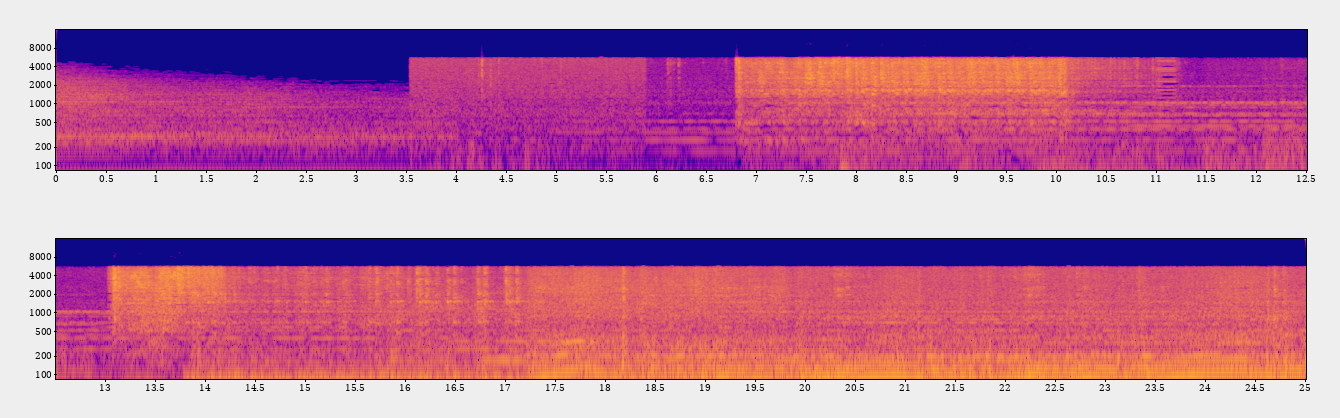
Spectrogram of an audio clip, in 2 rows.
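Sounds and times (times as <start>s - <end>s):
car engine starting and revving: 3.6s - 6.0s, 6.8s - 11.3s, 13.0s - 25.0s.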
